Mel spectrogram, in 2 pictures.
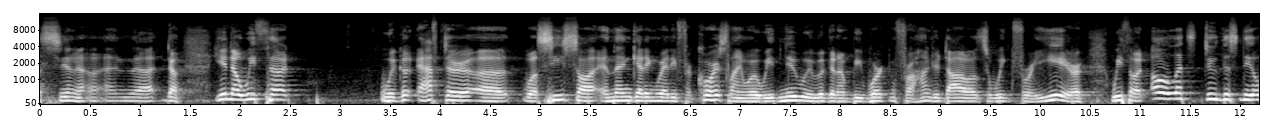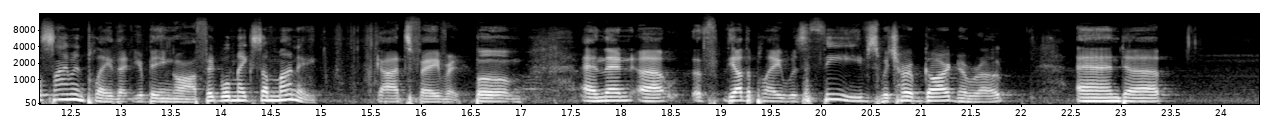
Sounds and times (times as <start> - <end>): Speech: 0.0 - 2.6, 3.4 - 21.9, 22.6 - 23.6.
